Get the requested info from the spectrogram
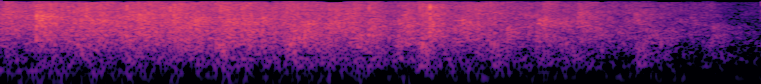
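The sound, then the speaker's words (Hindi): A crowd bursts into sustained applause, dense overlapping clapping filling the room at a steady level for a few seconds, with no talking over it. “तालियां तो बजाओ जरा।”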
